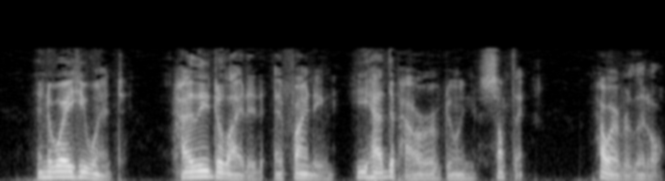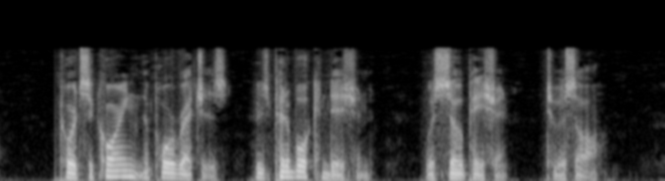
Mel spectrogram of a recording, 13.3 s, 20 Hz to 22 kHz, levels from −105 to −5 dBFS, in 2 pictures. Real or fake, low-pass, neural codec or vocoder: real; 7.2 kHz; none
